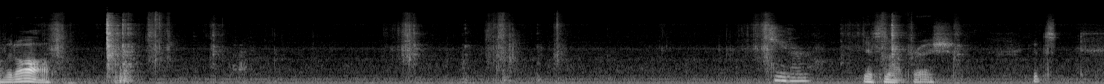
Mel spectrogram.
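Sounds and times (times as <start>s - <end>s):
coconut husk tearing: 0.4s - 2.4s, 3.8s - 5.8s, 7.2s - 9.6s.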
